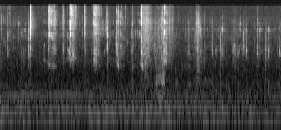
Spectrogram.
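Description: Faint, close-up mouth sounds of someone chewing French fries: soft, irregular crunchy clicks and smacks.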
